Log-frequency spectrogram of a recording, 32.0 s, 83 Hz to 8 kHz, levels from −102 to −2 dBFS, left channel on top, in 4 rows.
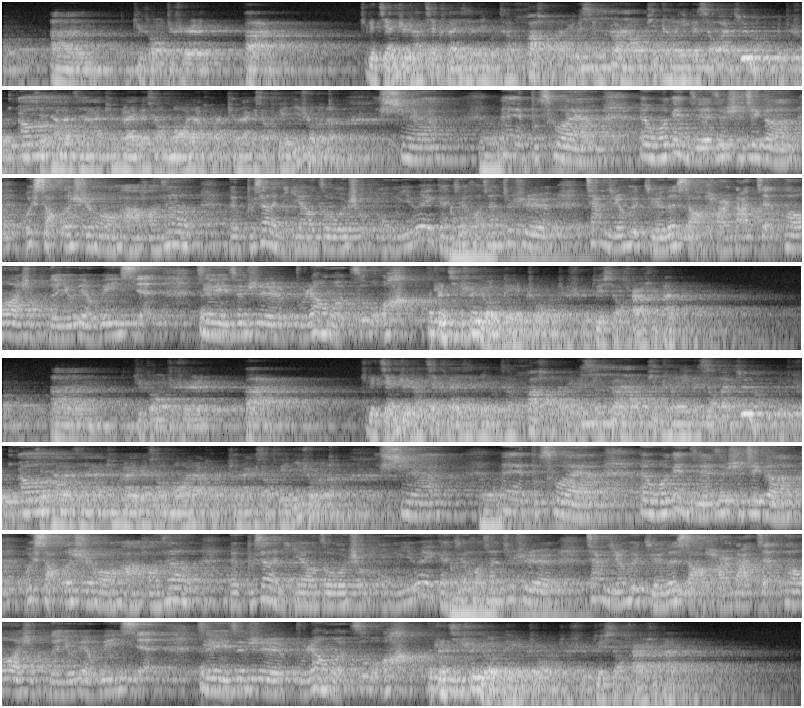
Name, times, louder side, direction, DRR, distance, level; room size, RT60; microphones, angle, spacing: voice 1, 0.5-1.0 1.3-2.0 2.4-2.7 3.6-11.8 12.8-13.0 20.4-21.0 26.0-26.1 28.3-30.7, left 1 dB, 60° left, -6 dB, 4.5 m, -25 dB
voice 2, 5.8-6.3 8.2-8.9 11.7-28.1, left 1 dB, 20° left, -4 dB, 2.1 m, -26 dB
28.5 x 13.0 x 3.4 m, 2.9 s
head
